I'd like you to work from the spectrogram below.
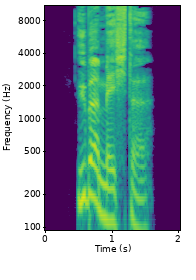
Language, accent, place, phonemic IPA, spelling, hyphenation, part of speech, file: German, Germany, Berlin, /ˈyːbɐˌmɛçtə/, Übermächte, Über‧mäch‧te, noun, De-Übermächte.ogg
- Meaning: plural of Übermacht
